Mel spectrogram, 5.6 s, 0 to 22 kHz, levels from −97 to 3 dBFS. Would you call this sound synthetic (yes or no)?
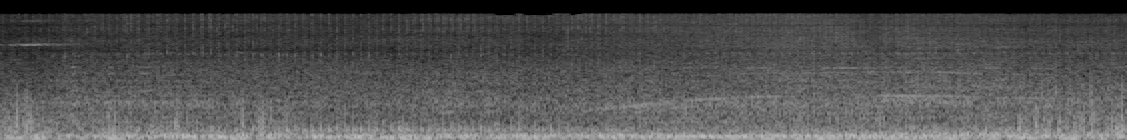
no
